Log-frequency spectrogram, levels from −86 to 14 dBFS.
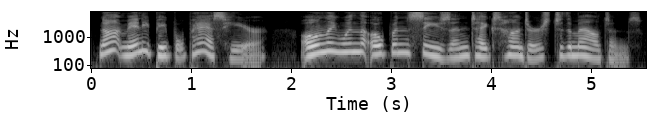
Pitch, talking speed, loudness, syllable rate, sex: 235 Hz, 160 wpm, -20 LUFS, 4.8 syllables/s, female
